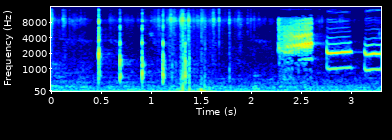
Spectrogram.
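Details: Asian pied starling being tamed: sharp clicks and taps, then a loud harsh rasping burst followed by two nasal, harmonic squawks.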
